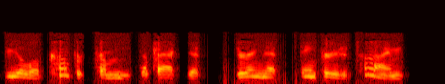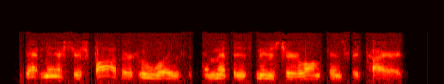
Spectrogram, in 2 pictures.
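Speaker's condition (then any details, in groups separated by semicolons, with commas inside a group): No condition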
